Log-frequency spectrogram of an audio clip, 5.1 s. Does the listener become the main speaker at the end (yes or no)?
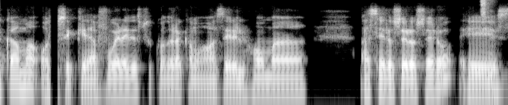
no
